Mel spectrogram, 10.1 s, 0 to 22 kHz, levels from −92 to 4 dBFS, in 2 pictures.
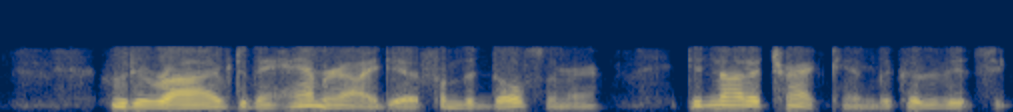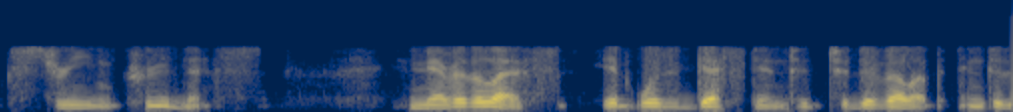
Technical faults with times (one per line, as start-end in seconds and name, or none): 0.00-10.13 Speex codec
8.99-9.05 VoIP packet loss concealed by the speech codec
